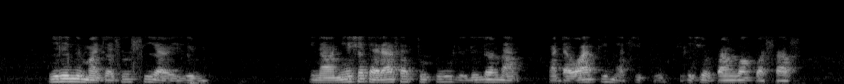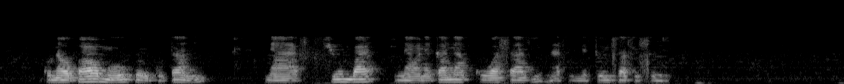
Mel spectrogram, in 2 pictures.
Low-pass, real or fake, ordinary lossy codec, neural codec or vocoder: 3.6 kHz; real; Opus, 32 kbps; none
